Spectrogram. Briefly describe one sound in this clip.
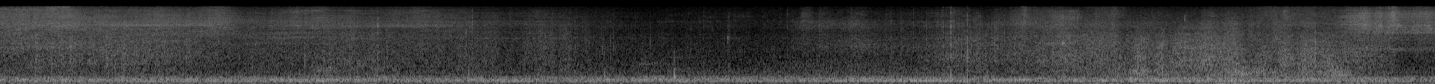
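A comb brushes softly through long hair.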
